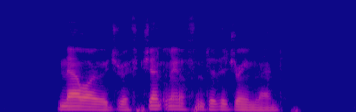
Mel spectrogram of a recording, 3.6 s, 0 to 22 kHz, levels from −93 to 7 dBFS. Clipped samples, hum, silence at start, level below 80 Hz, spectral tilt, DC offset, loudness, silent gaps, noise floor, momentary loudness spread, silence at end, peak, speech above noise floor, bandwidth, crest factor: under 0.1%; none; 0.6 s; -74 dBFS; -7 dB/octave; under 0.1%; -48 LUFS; none; under -90 dBFS; 12 LU; 0.6 s; -30 dBFS; over 43 dB; 13 kHz; 18 dB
